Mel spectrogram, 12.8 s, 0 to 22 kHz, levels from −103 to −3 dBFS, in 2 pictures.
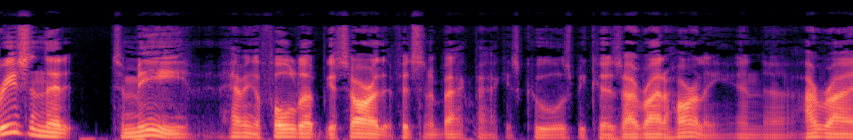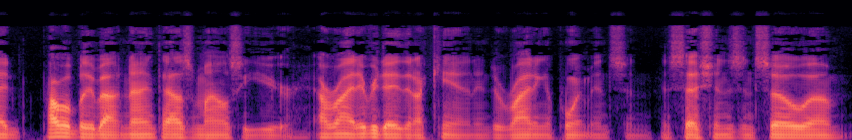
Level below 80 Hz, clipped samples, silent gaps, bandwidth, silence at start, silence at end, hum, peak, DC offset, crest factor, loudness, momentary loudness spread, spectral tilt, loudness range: -46 dBFS; under 0.1%; none; 15 kHz; 0 s; 0.05 s; none; -6 dBFS; under 0.1%; 22 dB; -27 LUFS; 17 LU; -6 dB/octave; 6 LU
